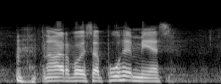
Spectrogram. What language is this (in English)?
Finnish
